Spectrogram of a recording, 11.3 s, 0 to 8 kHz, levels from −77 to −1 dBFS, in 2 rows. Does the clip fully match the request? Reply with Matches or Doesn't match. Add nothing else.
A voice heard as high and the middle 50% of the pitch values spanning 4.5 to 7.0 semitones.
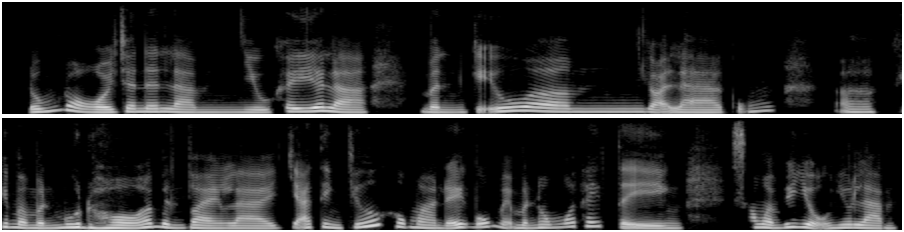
Matches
